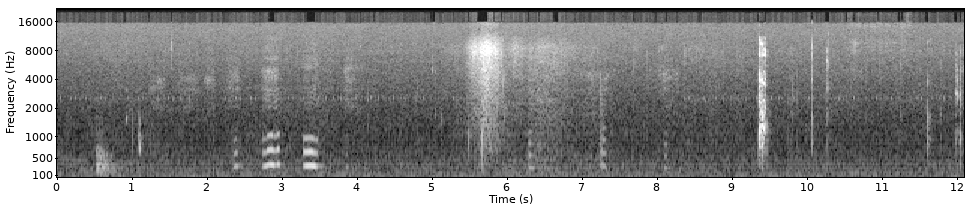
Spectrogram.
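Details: An infant got hiccups right after finishing a full bottle: soft, short, voiced catches in the breath, a few scattered over twelve seconds in a quiet room with faint background noise.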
